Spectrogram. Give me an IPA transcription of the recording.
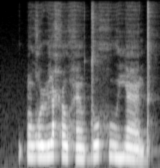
ʔ ũ ʁʷ i ɭ i ħ o h æ̃ u̯ d o x u j æ̃ d

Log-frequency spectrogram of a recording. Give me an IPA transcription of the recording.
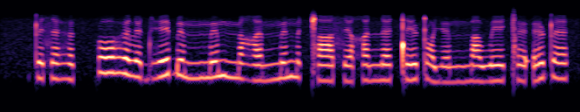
ʈ e s ɛ ɦ ə kː ɔ ɦ ə l ɘ dʱ e ɓ ɘ mː ɘ mː ɛ ʁ ɛ mː ɘ n̪ ə ǁ a s e χ ɛ n ɛ ǃ e ʈ ɔ j ɘ mː a w e ǀ ɘ ʔ ɘ ʈ ɛ

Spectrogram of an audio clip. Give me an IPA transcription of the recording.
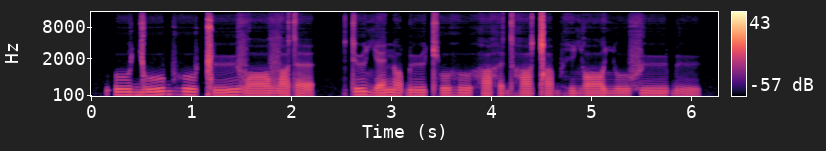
ʔ uː ɟ uː bʱ uː ǁ ʉː v ɔː v ɒ t ɜ | t ʉ ʎ ɛ n ɔ ɓ ʉː cʰ u ɦ uː h ɒ h ə dʱ ɒ ǀ ɒ bʱ i ʎ ɔː ʎ uː f ʉː ɓ ʉ

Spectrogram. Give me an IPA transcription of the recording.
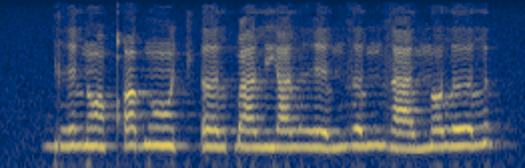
ɡʱ e l ɾ ɔ̃ qʼ o ɡ ɔ̃ t͡ʃʼ ɜ l ɓ a l j a l ɦ e l n z ə l n z a l n ɔ l ə l

